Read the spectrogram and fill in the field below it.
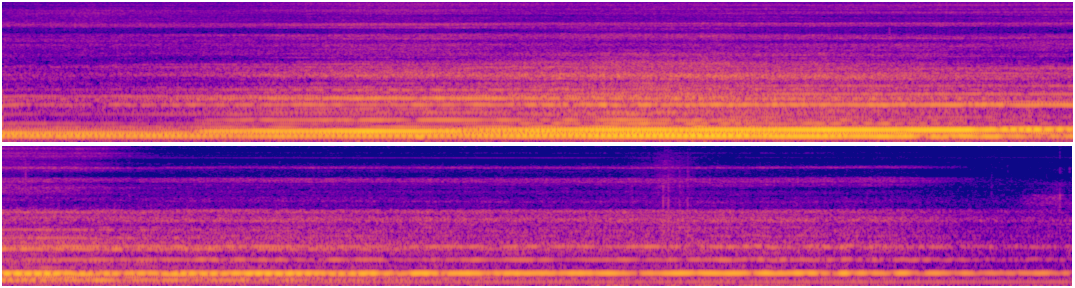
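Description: A sampled folk-style vocal patch from a Spitfire Audio library sings a sustained wordless melody, swelling in the middle, then thinning into softer held notes before fading.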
